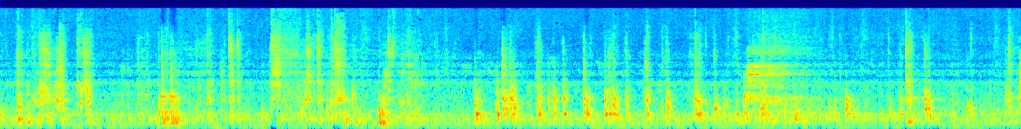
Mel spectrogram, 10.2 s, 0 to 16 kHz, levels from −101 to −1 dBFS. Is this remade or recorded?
recorded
